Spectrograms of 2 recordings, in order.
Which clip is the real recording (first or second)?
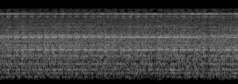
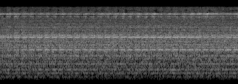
second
